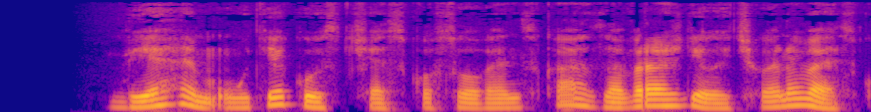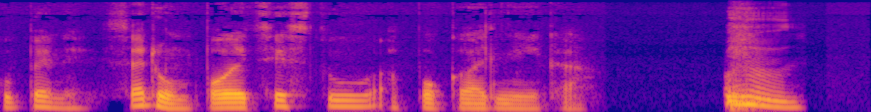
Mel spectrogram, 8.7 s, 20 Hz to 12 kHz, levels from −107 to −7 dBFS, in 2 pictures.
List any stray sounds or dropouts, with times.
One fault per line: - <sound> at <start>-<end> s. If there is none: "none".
- throat clearing at 8.0-8.4 s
